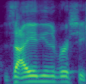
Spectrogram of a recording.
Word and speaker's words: Zayed University: Did I say that right? – Yeah, Zayed University, Sheikh Zayed University.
